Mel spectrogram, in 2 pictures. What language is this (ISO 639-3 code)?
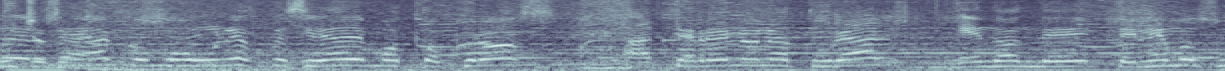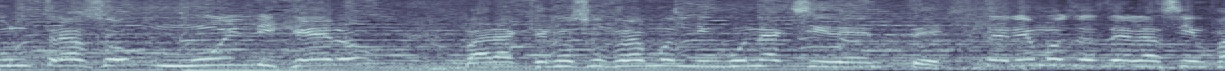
spa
